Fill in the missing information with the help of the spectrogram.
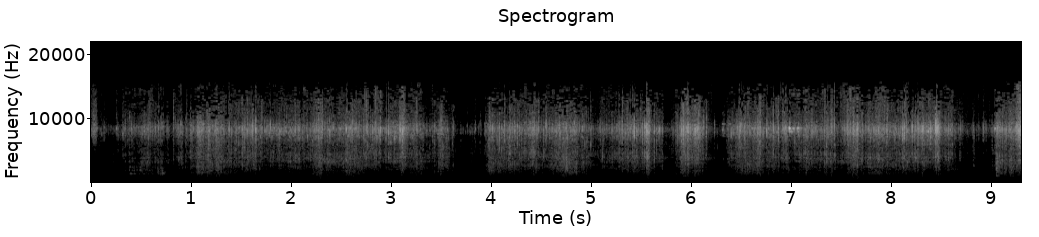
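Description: A hand in a plastic glove mixing rice noodles with fried toppings in a steel plate. The plastic crinkles and the noodles rustle in continuous strokes, with a few short pauses.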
